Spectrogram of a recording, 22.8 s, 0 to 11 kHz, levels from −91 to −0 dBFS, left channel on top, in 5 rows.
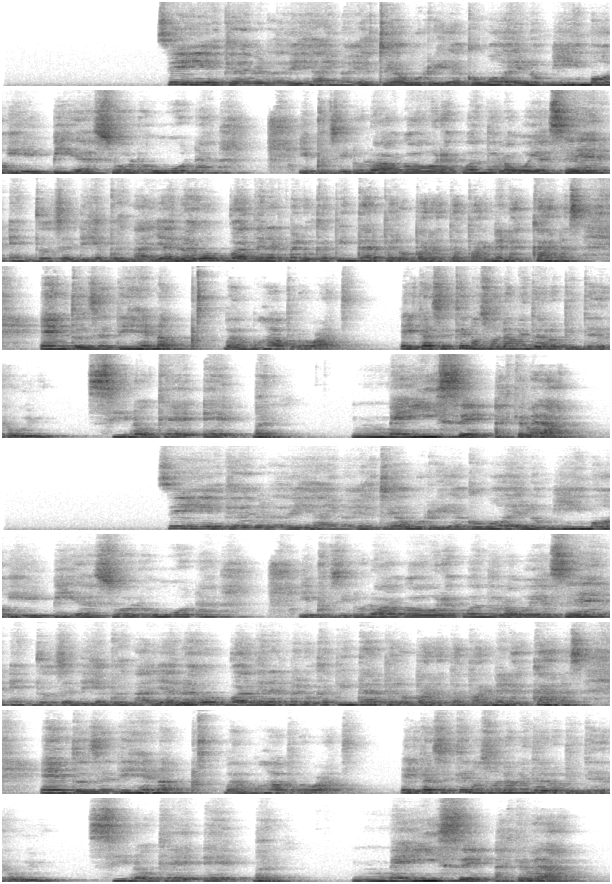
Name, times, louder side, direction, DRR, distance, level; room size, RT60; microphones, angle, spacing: voice 1, 1.2-15.0 15.3-16.2 16.7-18.6 18.9-20.4 20.9-22.4, left 2 dB, 40° left, -1 dB, 0.4 m, -26 dB
5.6 x 2.2 x 3.9 m, 0.65 s
head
